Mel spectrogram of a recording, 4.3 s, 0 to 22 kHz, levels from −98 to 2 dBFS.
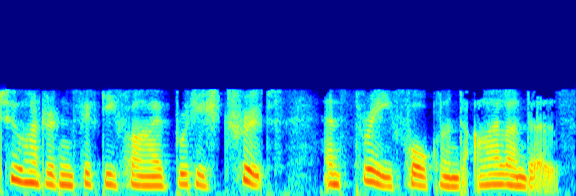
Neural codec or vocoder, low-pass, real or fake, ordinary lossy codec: autoencoder, 48 kHz, 128 numbers a frame, DAC-VAE, trained on Japanese speech; 7.2 kHz; fake; AAC, 16 kbps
